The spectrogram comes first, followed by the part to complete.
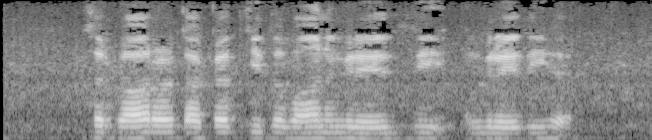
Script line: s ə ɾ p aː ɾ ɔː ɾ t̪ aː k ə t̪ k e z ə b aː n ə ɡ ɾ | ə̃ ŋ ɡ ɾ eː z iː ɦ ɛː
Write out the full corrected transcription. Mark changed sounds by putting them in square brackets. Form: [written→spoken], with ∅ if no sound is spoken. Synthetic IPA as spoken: s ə ɾ [p→k] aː ɾ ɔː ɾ t̪ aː k ə t̪ k [e→i] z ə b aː n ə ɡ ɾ | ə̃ ŋ ɡ ɾ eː z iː ɦ ɛː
